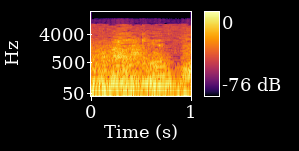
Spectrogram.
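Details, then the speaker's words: Bronchophony: during chest auscultation the patient says "ninety-nine" and the transmitted voice is louder and clearer than normal; this is checked when bronchial or bronchovesicular breath sounds are heard where they should not be. "voice sounds that are louder and clearer than normal as in this example are called Branca funny"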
